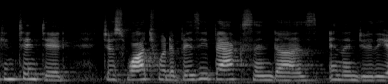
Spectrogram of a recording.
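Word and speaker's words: Bisy Backson: It's like, enjoy where you are, because they talk about this this idea of the, is it pronounced busy back son?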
